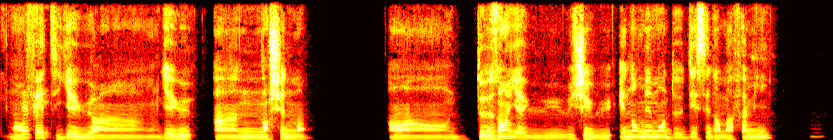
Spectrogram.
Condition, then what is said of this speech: Stuttering. Il y a, il y a il y a des périodes où je vais plus bégayer que d'autres.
